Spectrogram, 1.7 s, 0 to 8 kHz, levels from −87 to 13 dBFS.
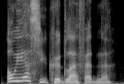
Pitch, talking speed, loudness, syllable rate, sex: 220 Hz, 215 wpm, -17 LUFS, 5.7 syllables/s, female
